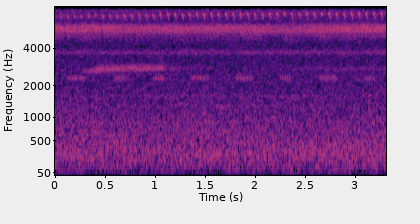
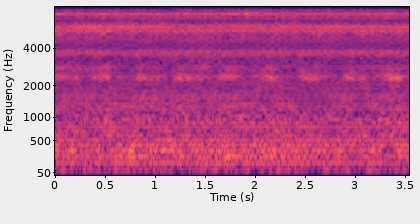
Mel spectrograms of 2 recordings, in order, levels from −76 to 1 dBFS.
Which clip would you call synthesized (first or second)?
second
